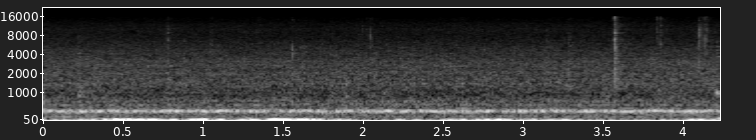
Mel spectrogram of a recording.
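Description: A steady mechanical hum with a hiss over it, and a few faint mouth clicks from eating an ice cream sandwich near the end.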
